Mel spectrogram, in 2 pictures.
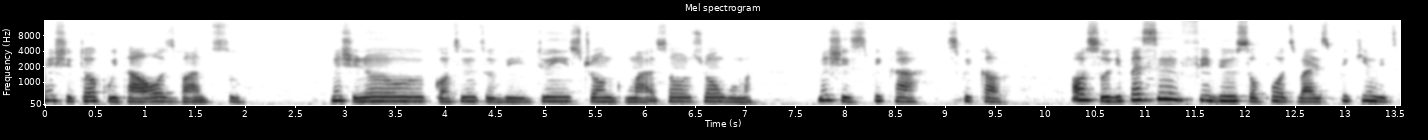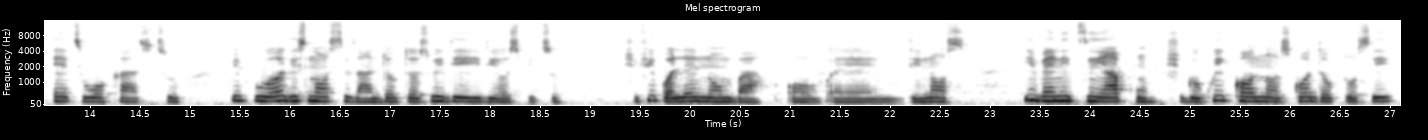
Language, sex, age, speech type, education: Nigerian Pidgin, female, 30-45, spontaneous, tertiary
